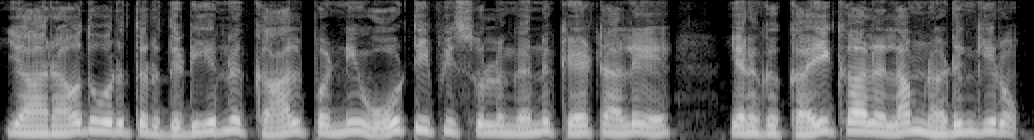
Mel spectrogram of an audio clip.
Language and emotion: Tamil, fearful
